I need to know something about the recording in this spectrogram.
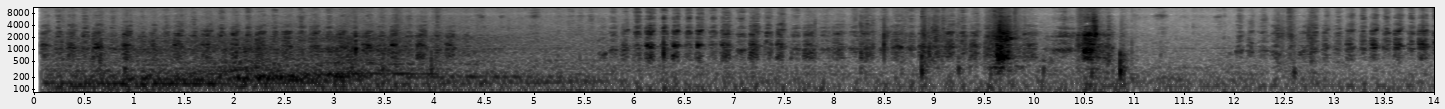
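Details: Male English Bulldog, black tri merle, offered for stud: steady, rhythmic breathy panting at about one breath per second, loudest in the first few seconds, later fading under a few sharp knocks and handling noises.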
